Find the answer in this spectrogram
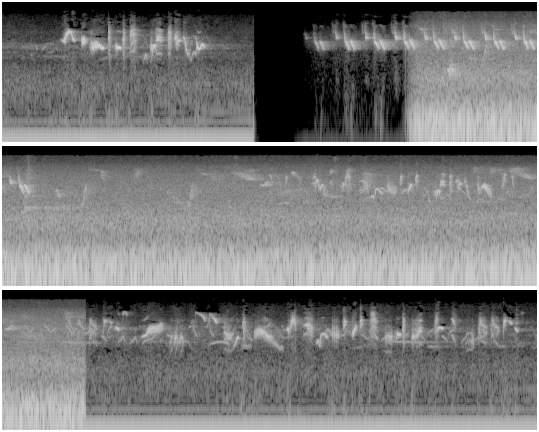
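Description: Small birds chirping in quick, high trills, with a brief break about three seconds in. A steady low noise runs under the chirping from about four seconds in until about twelve seconds in.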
